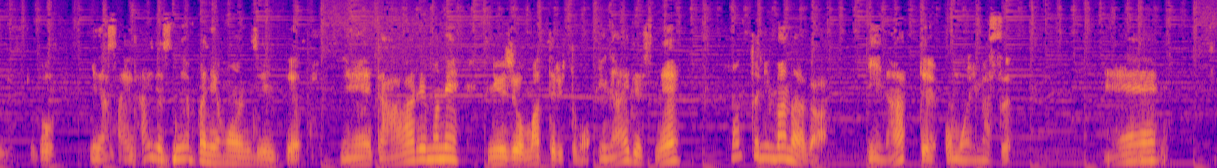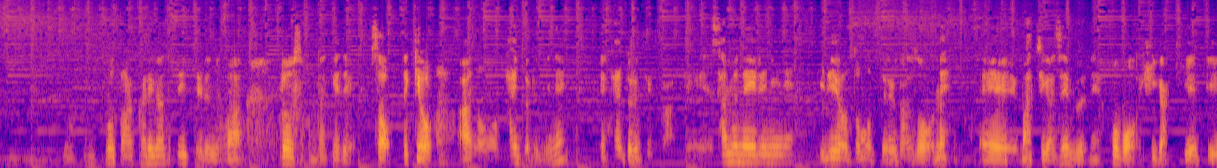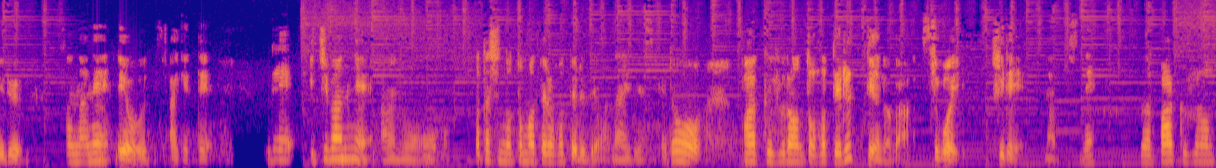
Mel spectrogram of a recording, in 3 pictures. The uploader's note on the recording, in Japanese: 真夜中のUSJ：ユニバーサルスタジオジャパン入口から。今日も、大阪旅行中のため、残念ながら収録で・・・。行き当たりばったりで収録となりました。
